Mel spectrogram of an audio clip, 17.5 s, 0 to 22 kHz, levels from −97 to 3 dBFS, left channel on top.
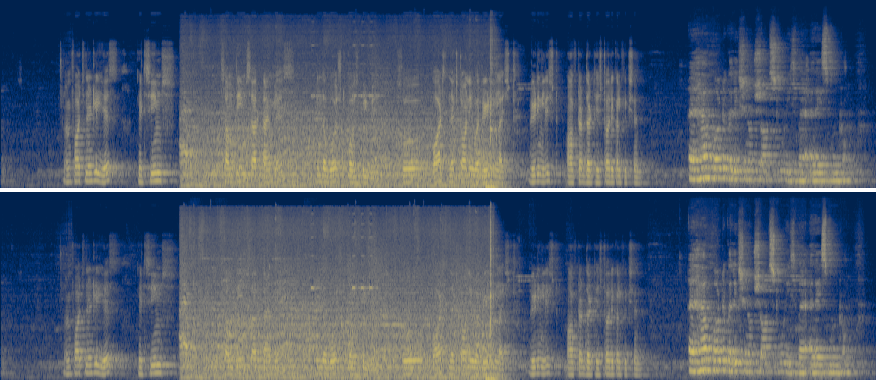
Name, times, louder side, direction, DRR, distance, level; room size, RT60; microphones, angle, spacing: voice 1, 1.3-2.3 2.8-3.4 4.4-5.9 6.3-7.6 7.9-11.1 11.3-12.8, left 2 dB, 35° left, 10 dB, 0.6 m, -26 dB
sound 1, 3.6-9.9, right 1 dB, 65° right, 1.1 m, -27 dB
voice 2, 13.7-17.1, right 1 dB, 90° right, 0 dB, 2.3 m, -25 dB
19.0 x 14.5 x 2.8 m, 1.2 s
head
